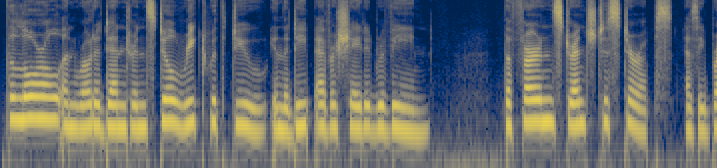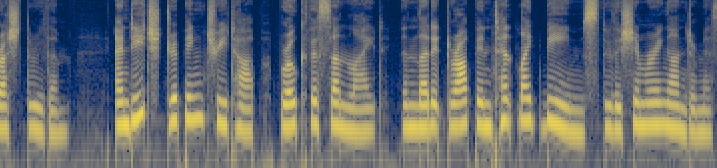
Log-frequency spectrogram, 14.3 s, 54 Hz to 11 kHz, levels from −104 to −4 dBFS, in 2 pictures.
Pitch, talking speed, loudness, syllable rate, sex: 200 Hz, 185 wpm, -21 LUFS, 5.0 syllables/s, female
